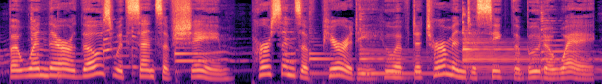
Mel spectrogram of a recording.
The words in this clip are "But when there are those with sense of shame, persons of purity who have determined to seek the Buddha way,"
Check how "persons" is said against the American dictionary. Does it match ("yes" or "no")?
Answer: yes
